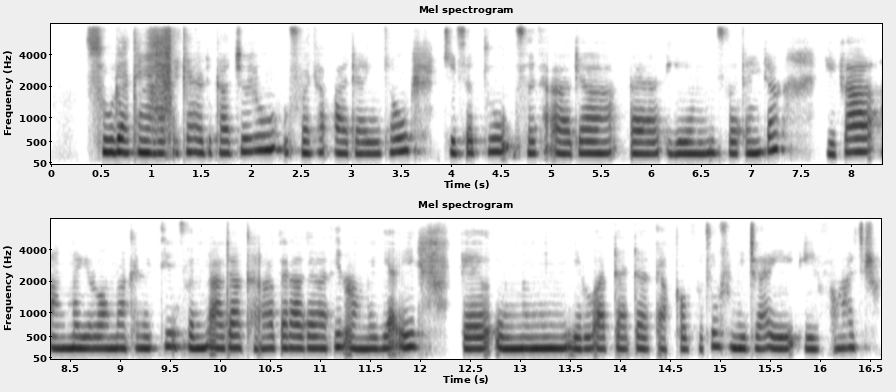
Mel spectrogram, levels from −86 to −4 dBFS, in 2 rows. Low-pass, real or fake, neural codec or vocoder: 7.2 kHz; fake; codec, 16 kHz, 1 kbps, FunCodec, trained on Chinese and English, 50 frames a second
